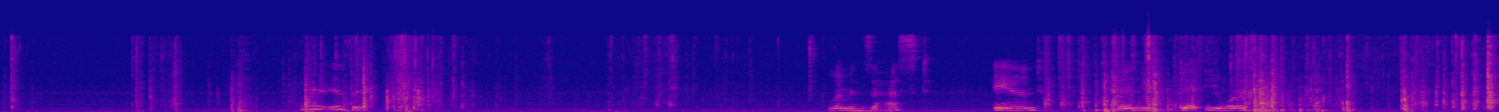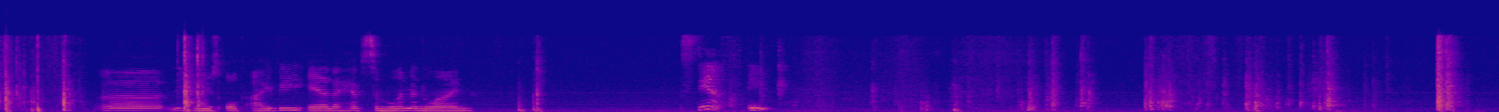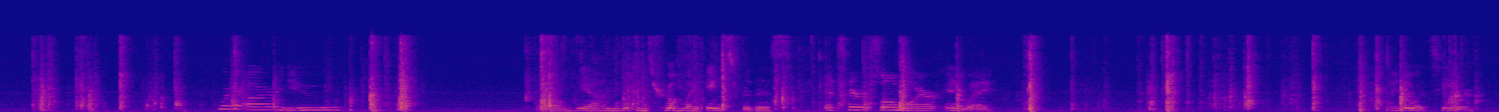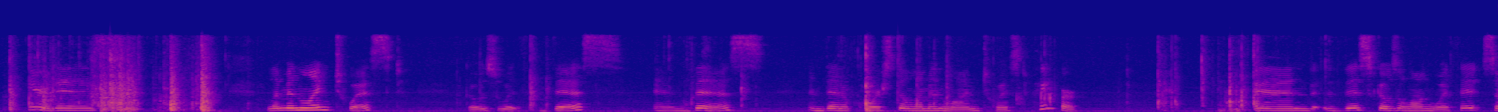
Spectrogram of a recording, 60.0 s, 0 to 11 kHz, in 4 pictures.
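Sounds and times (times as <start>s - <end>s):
craft supplies clicking and rustling: 1.3s - 8.2s, 10.4s - 15.8s, 23.7s - 29.7s, 30.3s - 34.2s, 35.2s - 47.5s, 53.3s - 57.6s.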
